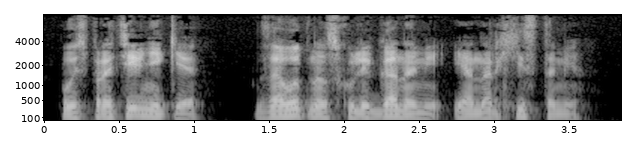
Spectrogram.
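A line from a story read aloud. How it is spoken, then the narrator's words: Even voice. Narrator (Russian): произнес он ровным голосом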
